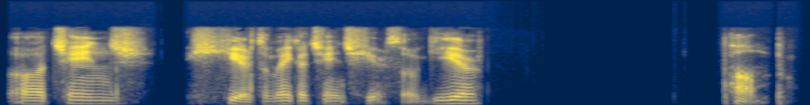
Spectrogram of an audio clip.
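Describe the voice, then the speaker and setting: A man with a Romanian accent. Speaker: software trainer presenting a webinar. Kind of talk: live software demo webinar. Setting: online webinar. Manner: halting, many fillers.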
